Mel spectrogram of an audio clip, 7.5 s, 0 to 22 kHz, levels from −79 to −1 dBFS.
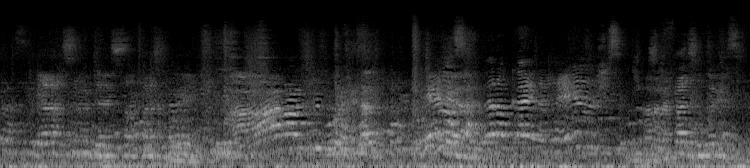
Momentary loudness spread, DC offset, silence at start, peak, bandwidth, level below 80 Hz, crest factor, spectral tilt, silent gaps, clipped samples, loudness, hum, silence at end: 7 LU; under 0.1%; 0 s; -16 dBFS; 16 kHz; -42 dBFS; 16 dB; -5 dB/octave; none; under 0.1%; -33 LUFS; none; 0 s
